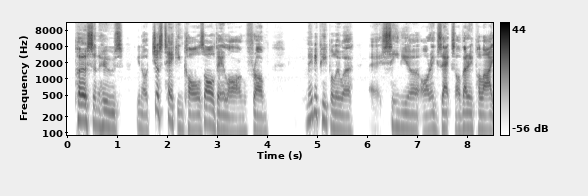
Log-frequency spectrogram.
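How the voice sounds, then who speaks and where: A bright, sharp voice with a Yorkshire accent, lively intonation and a fairly slow pace, in a very clean recording with a silent background and a dry, close sound with no echo. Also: man. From Yorkshire, England. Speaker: B2B SaaS brand growth manager. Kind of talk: podcast interview. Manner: animated.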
